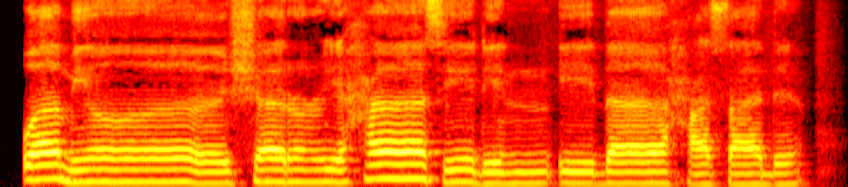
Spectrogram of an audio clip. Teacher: Dilatih supaya pelafalannya terasa, huruf h-nya itu terasa lembut, kemudian suara h-nya itu ada seperti bunyi angin yang keluar dari tenggorokan. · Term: ha kecil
